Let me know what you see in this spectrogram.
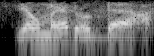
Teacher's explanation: يدعو حذفت الواو منها لالتقاء الساكنين، حذفت لفظا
